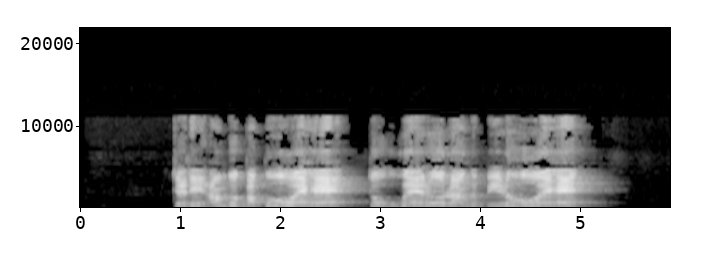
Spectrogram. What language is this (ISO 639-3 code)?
mve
